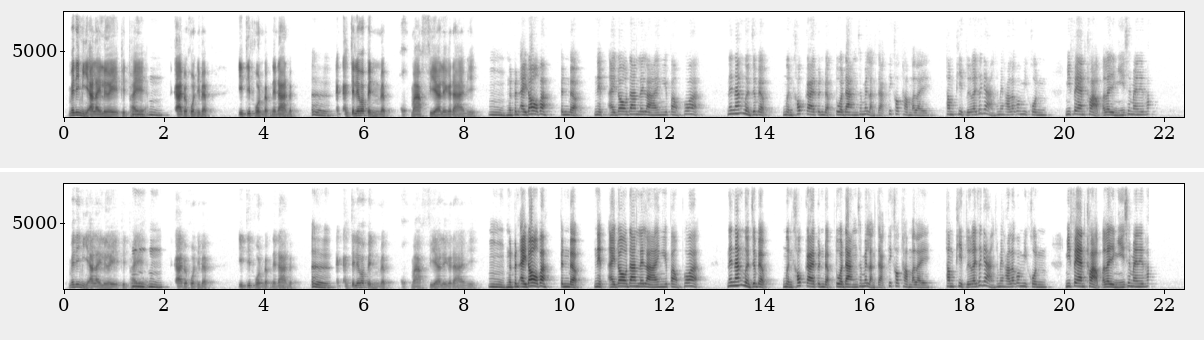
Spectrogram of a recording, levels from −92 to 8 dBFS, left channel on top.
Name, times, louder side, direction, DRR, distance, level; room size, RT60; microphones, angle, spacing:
voice 1, 0.1-1.6 2.2-2.9 3.5-4.6 5.4-8.2, left 7 dB, 75° left, 0.4 m, -29 dB
voice 2, 1.3-2.0 4.9-5.4 8.5-10.3 10.6-12.7 13.3-14.1 14.4-17.3 17.6-19.7 20.0-21.7, right 7 dB, 55° right, 0.4 m, -27 dB
5.4 x 4.9 x 6.4 m
head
